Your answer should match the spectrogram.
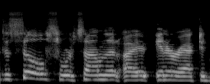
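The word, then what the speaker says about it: sylphs: the best time with would have been the sils and and that's spelled s y l phs They are, everybody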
